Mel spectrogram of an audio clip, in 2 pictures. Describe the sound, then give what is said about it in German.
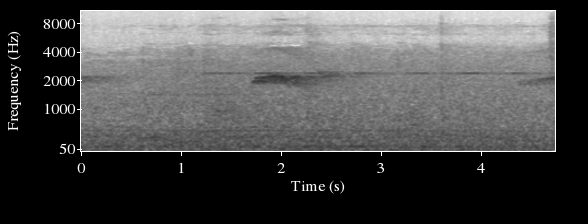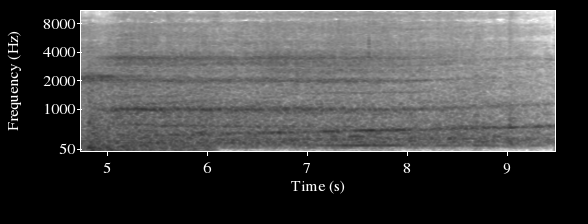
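A steady, loud rumble of a train rolling along the rails from inside a carriage, with faint whining tones and a shift in the noise partway through. No one speaks. “Gerade als ich mir Gedanken zu dieser Folge mache, sitze ich im Zug.”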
